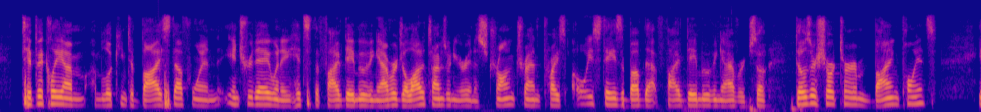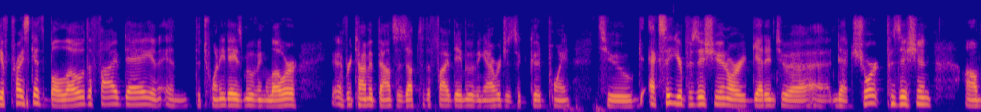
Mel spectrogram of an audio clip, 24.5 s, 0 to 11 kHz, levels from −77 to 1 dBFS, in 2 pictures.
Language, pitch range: English, 130-155 Hz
